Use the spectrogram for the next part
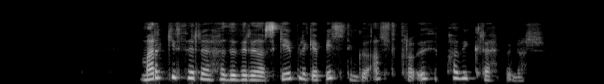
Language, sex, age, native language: Icelandic, female, 30-39, Icelandic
